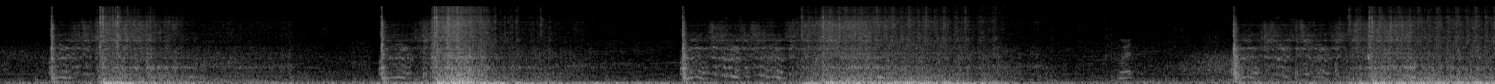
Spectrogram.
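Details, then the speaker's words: 1974 AMC Javelin, sat about 20 years, first cranking attempts: starter drags engine over sluggishly in uneven bursts with pauses — slow cranking; owner wonders if old age or gunk is the cause, unconfirmed. "yep good we're turning over a little slow wonder if our old AG's a little slow or we just got a little bit little bit a Gunk"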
